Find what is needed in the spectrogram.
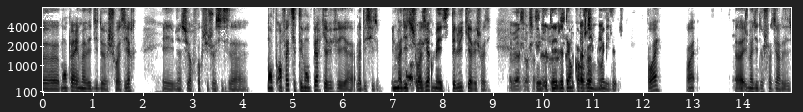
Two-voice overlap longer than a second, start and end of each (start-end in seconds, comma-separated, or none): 9.6-11.3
